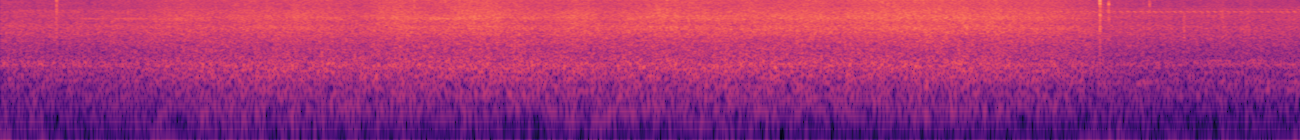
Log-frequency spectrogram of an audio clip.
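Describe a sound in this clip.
A wood fire crackles and hisses.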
